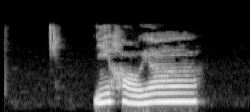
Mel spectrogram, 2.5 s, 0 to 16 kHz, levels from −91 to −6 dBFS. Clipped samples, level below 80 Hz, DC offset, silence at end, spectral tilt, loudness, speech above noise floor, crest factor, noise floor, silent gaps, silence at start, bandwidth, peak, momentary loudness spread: under 0.1%; -58 dBFS; under 0.1%; 0.5 s; -5.5 dB/octave; -15 LUFS; 25 dB; 14 dB; -39 dBFS; none; 0.5 s; 7.6 kHz; -4 dBFS; 18 LU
